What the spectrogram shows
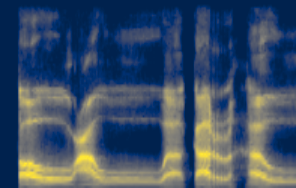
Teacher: fathah tanwin bertemu dengan huruf wawu, bacaan idgham bi gunnah, mendengung wawu. Tau'au wa karhau.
